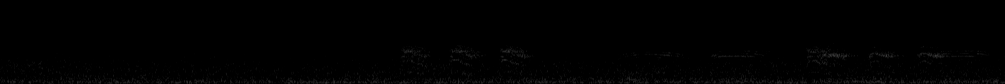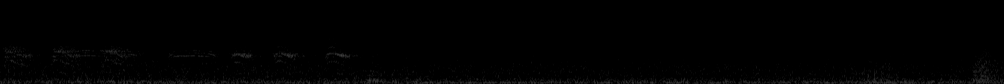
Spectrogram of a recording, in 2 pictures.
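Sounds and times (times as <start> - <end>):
faint bird calls: 4.0 - 5.4, 6.1 - 14.0.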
